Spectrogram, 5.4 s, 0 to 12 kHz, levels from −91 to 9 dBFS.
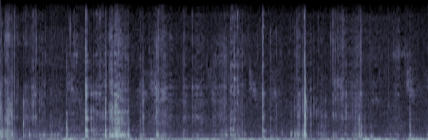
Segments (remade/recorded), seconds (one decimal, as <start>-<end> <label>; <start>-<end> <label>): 0.0-4.2 recorded; 4.2-4.9 remade; 4.9-5.4 recorded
